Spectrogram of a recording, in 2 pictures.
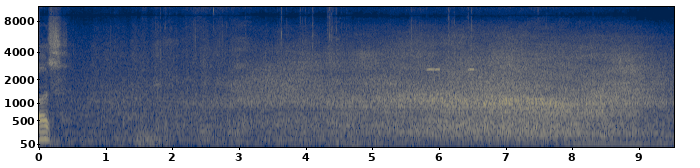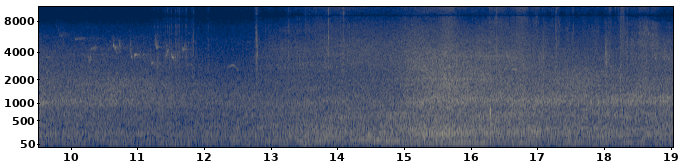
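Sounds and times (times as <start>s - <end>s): vehicle driving past: 13.3s - 16.7s.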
